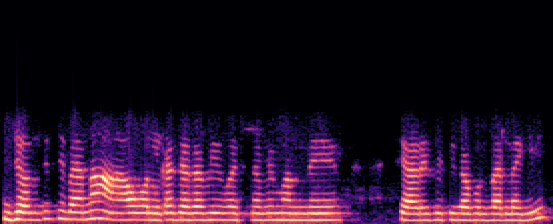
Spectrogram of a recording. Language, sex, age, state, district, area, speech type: Odia, female, 18-30, Odisha, Sundergarh, urban, conversation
